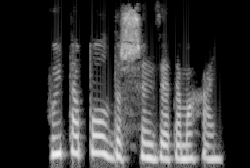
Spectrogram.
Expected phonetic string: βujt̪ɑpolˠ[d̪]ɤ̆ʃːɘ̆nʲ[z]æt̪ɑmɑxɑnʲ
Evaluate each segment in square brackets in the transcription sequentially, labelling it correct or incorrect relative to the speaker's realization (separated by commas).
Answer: correct, correct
